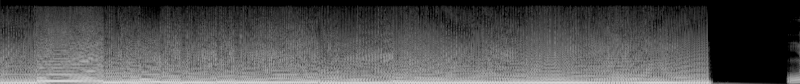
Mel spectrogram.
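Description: A layered software-synth patch, the Synth Anthology 4 Colossus saw and Virus C 'Ultra Funky' patches, driven through Falcon's Analog Crunch distortion on its Honest setting, plays a gritty, crunchy low riff with a slightly glitchy feel. The notes change quickly for the first few seconds, then one long low note holds before the sound cuts off suddenly about seven seconds in.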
